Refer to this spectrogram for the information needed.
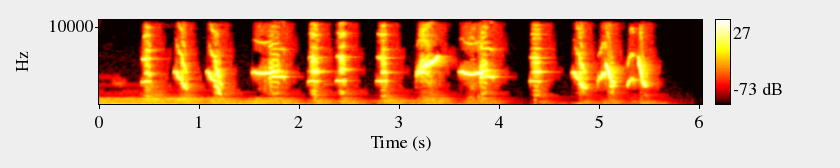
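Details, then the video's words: Caged Oriental magpie-robin in song training delivers a steady string of high whistled notes, sharp chips and slurred phrases, roughly two to three per second, over a faint low background hum. "kacer alam | choè than luyện giọng || Choè than kích bổi ra giọng เสียงนกกางเขนบ้าน"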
